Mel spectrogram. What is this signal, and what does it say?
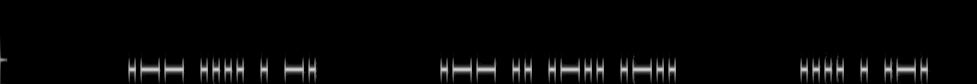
Morse code, heard as a keyed tone, about 20 wpm, 700 Hz. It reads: WHEN WILL HER
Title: 3x Word-Spacing - Sentences from Top 200 Words - 20wpm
